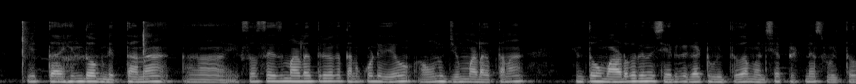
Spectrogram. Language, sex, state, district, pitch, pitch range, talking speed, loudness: Kannada, male, Karnataka, Bijapur, 125 Hz, 120-135 Hz, 120 wpm, -31 LUFS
